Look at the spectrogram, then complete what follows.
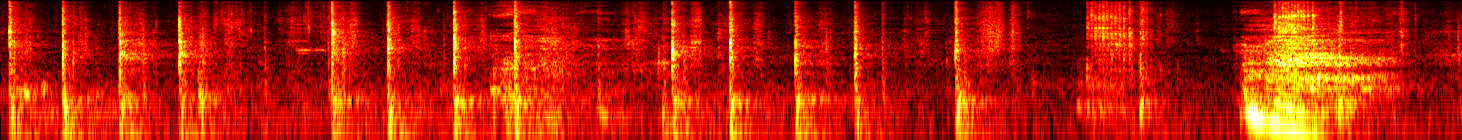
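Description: Irregular clicks and knocks of a ratchet wrench working a plug on a car's rear axle, two to three a second, then a louder short scrape with a falling pitch about six seconds in.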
